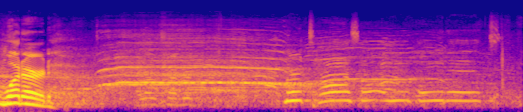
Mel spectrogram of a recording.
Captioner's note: audience cheers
